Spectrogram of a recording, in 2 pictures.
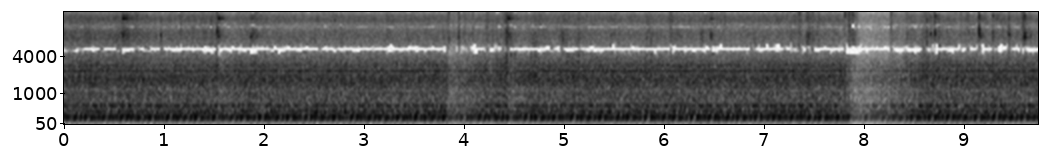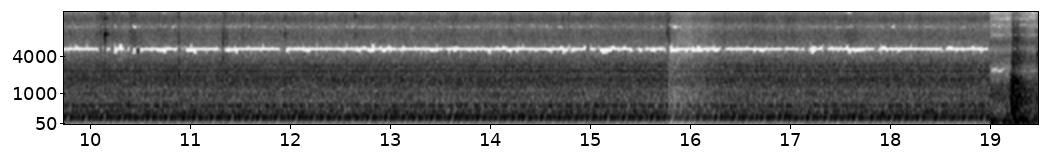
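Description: Pickup truck engine idling steadily, a constant low hum with brief dips a few times.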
